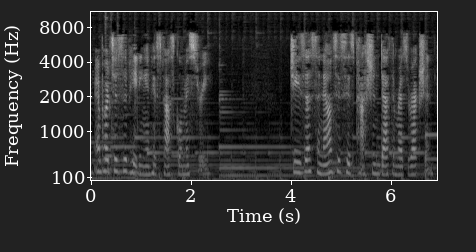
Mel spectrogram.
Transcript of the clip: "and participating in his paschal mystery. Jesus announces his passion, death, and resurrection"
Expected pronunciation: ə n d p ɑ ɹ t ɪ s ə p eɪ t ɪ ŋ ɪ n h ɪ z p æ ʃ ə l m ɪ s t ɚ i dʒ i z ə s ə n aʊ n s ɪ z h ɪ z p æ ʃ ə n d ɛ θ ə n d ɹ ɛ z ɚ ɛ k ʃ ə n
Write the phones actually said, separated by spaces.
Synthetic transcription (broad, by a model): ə n p ɑ ɹ t ɪ s ə p eɪ t ɪ ŋ ɪ n ɪ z f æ s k l m ɪ s t ɚ i dʒ i z ə s ə n aʊ n s ɪ z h ɪ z p æ ʃ ə n d ɛ θ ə n ɹ ɛ z ɚ ɛ k ʃ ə n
